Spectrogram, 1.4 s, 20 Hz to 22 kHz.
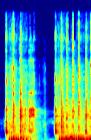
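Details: Echo 2620TS string trimmer, cold start with prime and choke: it fires, nearly dies, then catches and runs rough and choppy, stumbling and bogging; it normally stays running, and the cause has not been found yet, with fuel checked first.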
